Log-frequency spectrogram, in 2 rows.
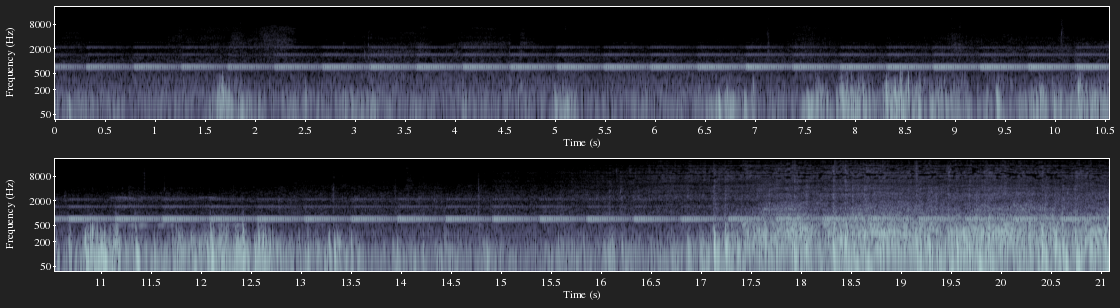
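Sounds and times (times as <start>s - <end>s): train rumbling over crossing: 0.0s - 21.0s.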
